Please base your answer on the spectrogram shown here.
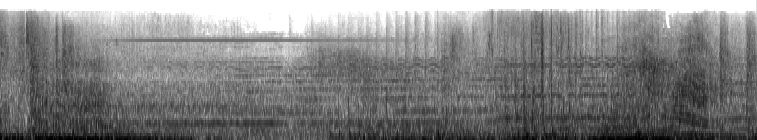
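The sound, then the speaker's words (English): Dense gunfire and booming explosions from a first-person shooter war video game trailer, loud and nearly continuous, with overlapping blasts and rattling shots. “What you're hearing right now is not audio from a new movie directed by Steven Spielberg or starring Tom Hanks, but it's a trailer for a video game, the newest iteration of Call of Duty, a massively popular first-person shooter video game.”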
